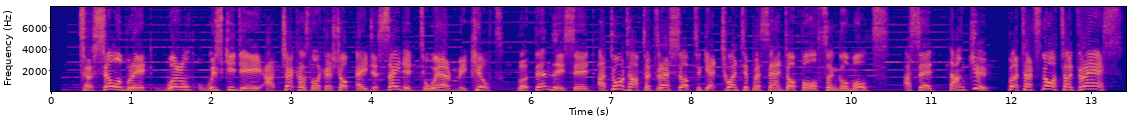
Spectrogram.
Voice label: radio scottish guy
